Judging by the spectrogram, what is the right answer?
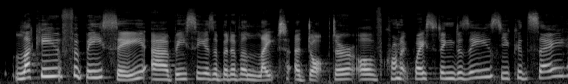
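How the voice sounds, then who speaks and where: With a New Zealand accent, a woman talks at a moderate pace using lively intonation. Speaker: biosecurity and emergency management consultant. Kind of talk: presentation to public audience. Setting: public information session in a room with audience.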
